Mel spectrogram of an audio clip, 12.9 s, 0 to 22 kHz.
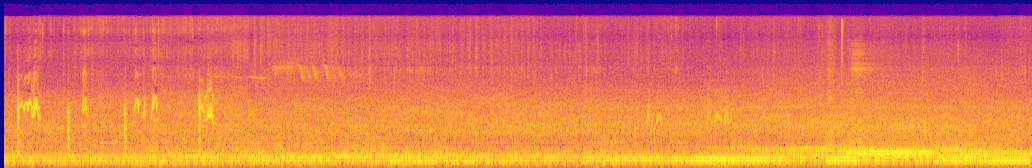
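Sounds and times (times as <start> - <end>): ducklings peeping: 0.1 - 9.9.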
